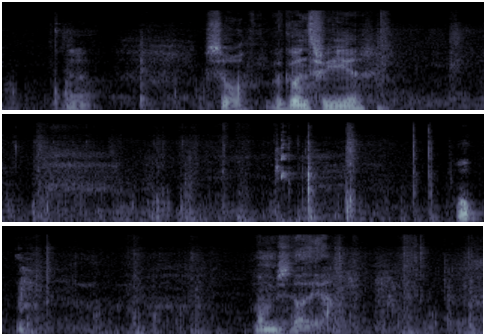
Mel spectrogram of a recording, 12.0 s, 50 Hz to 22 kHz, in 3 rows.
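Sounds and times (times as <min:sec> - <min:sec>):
soft handling knocks and clicks: 0:03.0 - 0:09.9.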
